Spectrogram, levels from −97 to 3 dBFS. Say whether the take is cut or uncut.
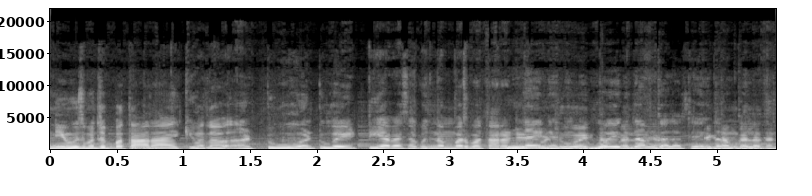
uncut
